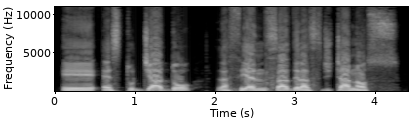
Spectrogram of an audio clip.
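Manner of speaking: slow, loud, strange proclaiming voice; sorcerer's boast. A narrator's reading. Sorcerer boasts to the crowd, slow and loud. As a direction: intone it like a mystic.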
